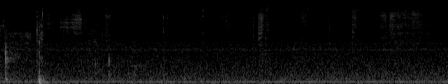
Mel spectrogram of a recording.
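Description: Hands handling and twisting a length of fabric ric rac ribbon at a craft table, with faint scattered rustles and small clicks and one soft knock about half a second in. A faint steady low hum runs underneath.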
